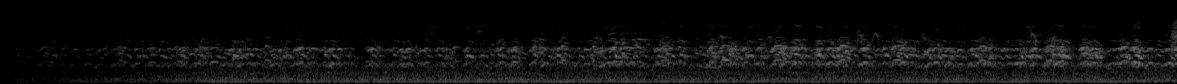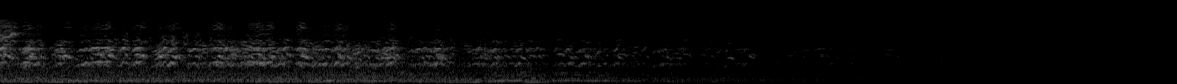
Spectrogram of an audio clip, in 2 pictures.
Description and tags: A large group of Canada geese overhead flying south for the winter.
